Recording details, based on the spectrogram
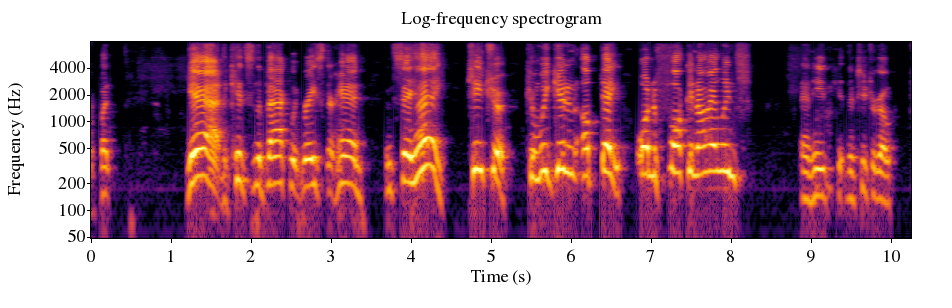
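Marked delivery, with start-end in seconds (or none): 4.0-8.2 put-on pitched-up New York schoolkid accent. Retelling how kids in a New York school asked the teacher: imitating New York accent. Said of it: "we had a lot of accents there".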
